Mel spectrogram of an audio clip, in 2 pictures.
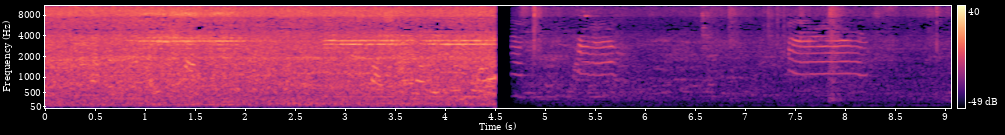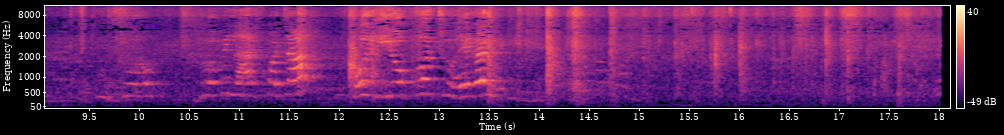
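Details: Kitten meowing while hungry, short arched meows around five and eight seconds and again near eleven to fourteen seconds, following a loud burst of broadband noise at the start, with people talking in the background.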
